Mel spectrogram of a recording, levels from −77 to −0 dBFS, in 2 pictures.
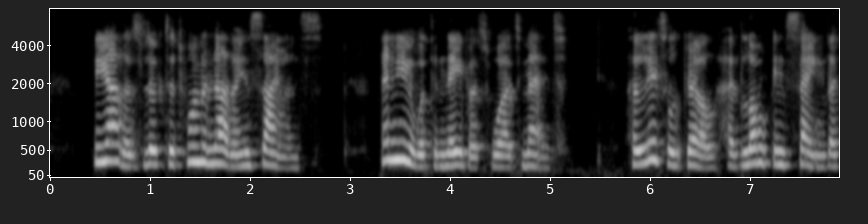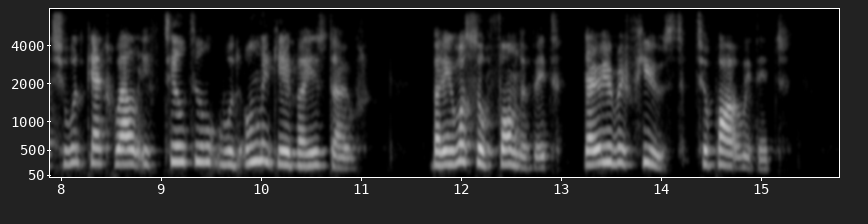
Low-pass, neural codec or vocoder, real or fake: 7.2 kHz; codec, 16 kHz, 2 kbps, FreqCodec, larger model; fake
